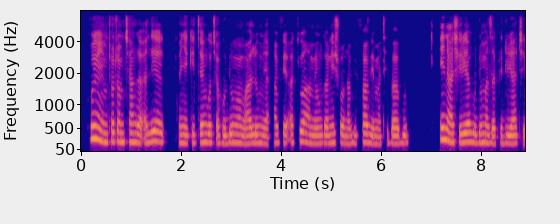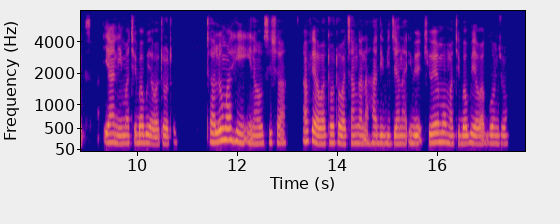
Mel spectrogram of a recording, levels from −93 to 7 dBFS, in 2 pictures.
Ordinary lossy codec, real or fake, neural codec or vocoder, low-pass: MP3, 64 kbps; real; none; 7.2 kHz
